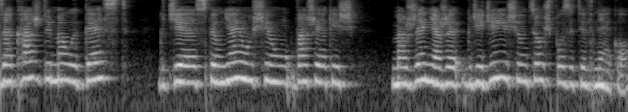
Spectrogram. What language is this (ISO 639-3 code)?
pol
